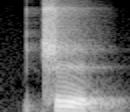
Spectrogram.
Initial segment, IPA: ʈ͡ʂ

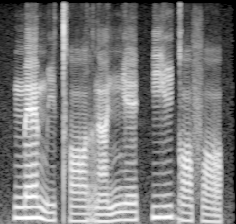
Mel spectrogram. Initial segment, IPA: m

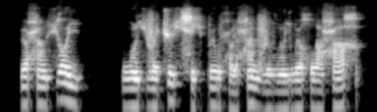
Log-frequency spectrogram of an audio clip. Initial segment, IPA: ʉ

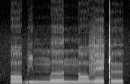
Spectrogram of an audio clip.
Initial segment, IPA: ɔ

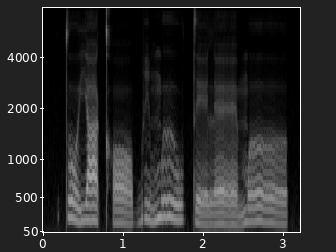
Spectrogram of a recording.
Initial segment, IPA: t̪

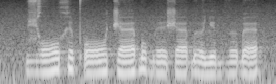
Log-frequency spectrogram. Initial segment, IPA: ʑ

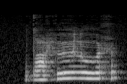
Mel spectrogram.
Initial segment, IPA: dˤ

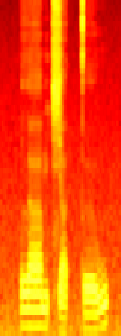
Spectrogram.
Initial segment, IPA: l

